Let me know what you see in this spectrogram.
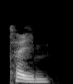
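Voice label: "tame" British; Flora and fauna, agriculture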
